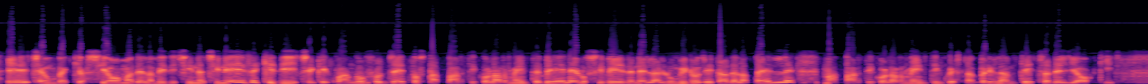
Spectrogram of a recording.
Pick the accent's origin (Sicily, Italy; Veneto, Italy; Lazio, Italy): Veneto, Italy; accent: Venetian; sono 20 anni che sono qui in Lombardia e ancora mi dicono che ho l'accento veneto.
